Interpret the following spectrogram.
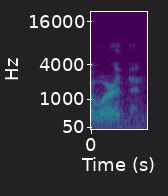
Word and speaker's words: Worthen: Worthen.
